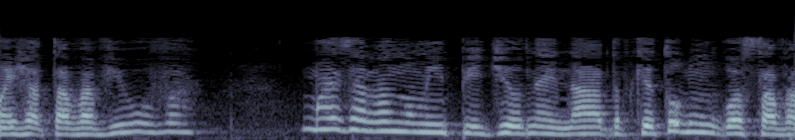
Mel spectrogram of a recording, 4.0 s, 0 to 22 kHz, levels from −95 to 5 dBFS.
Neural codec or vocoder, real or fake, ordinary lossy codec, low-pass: none; real; none; 7.2 kHz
